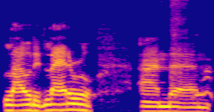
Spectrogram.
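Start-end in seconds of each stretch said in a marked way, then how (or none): 0.1-1.2 imitating the coach. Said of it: "he wanted me".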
